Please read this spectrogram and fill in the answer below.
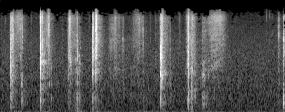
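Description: A deck of tarot cards being shuffled by hand: a run of short, irregular card slaps and rustles, about eight in four seconds.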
